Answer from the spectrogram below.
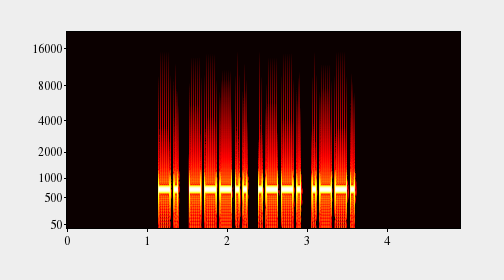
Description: Morse code, heard as a keyed tone, about 25 wpm, 700 Hz. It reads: N8PP
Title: USA Call Signs - 4 Characters - 8x Character Spacing - 25wpm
